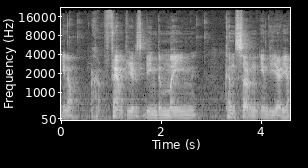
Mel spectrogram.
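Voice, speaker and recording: Speech in a non-native accent at a moderate pace, with music in the background. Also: man. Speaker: gaming commentator. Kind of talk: let's play commentary. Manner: casual.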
